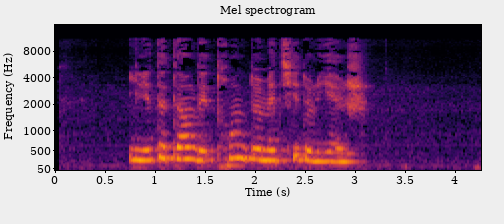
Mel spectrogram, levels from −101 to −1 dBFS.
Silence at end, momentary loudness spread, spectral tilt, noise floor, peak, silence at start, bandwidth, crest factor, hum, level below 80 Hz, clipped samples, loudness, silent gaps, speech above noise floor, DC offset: 1.15 s; 7 LU; -4.5 dB/octave; -68 dBFS; -12 dBFS; 0.75 s; 11.5 kHz; 18 dB; none; -64 dBFS; under 0.1%; -29 LUFS; none; 40 dB; under 0.1%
